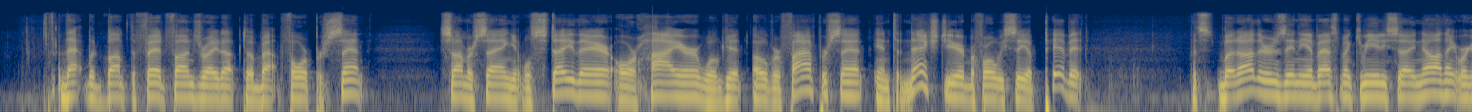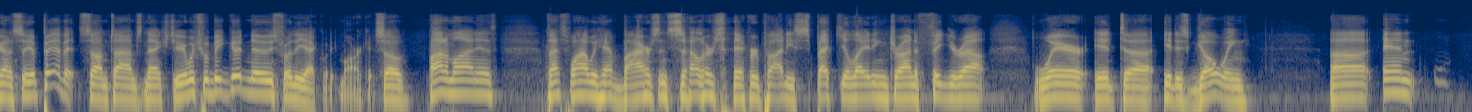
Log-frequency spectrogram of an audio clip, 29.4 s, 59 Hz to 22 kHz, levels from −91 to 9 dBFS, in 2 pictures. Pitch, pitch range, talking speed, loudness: 130 Hz, 120-140 Hz, 180 wpm, -16 LUFS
